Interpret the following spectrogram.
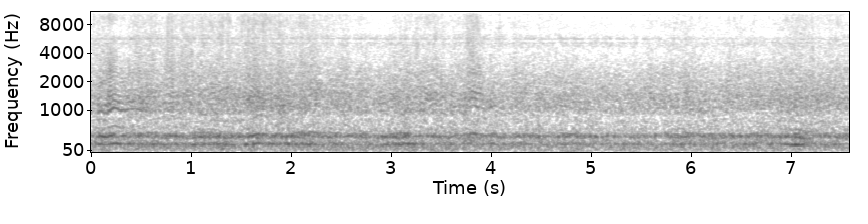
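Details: Hive swarm of bees buzzing intensely, a constant full drone with wavering low hum tones as individual insects drift nearer and away.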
